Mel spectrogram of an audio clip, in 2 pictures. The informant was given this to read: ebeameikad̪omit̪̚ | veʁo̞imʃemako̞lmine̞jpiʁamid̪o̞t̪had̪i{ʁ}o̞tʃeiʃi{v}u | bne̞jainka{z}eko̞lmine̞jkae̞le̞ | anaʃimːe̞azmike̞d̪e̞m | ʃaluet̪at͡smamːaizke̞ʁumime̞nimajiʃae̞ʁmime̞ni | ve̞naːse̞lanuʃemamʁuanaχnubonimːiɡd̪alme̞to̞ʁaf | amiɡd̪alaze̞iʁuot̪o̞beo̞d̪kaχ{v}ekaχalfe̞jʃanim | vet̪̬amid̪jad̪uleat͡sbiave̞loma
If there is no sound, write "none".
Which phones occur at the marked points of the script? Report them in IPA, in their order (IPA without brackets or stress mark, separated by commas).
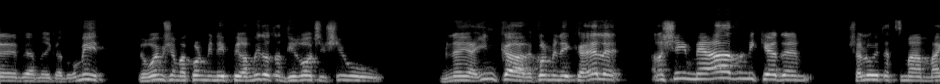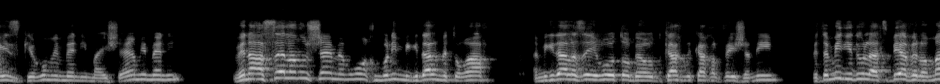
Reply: ʁ, v, v, v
